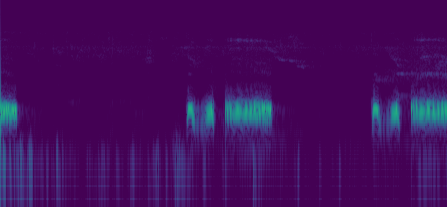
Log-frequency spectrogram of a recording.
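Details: Spotted dove 'thúc bổi' lure call: a phrase of two quick cooing notes and then a long steady coo, heard about twice, over faint low background thumps.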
